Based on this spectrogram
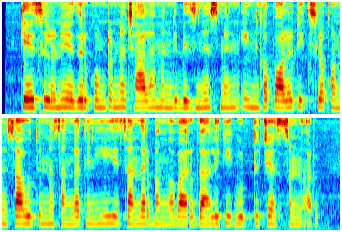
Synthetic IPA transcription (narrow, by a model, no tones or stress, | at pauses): ke̞ːsulɐnue̞d̪uɾukuɳʈunːɐt͡ʃaːlaːmɐnd̪ibid͡ʒnesmenḭŋkaːpaːliʈikslo̞ːkonɐsaːɡut̪unːɐsɐŋɡɐt̪inisɐnd̪ɐɾbʱɐŋɡaːʋaːɾuɡaːlikiɡuɾt̪ut͡ʃe̞ːst̪unːa̰ːɾu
